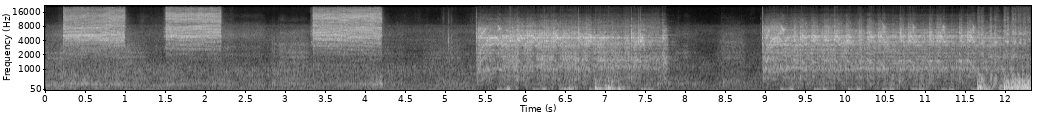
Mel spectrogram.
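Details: Honda Shadow 1100 sat for years, old fuel removed, fresh battery, carburetor cleaner used: starter spins fast and strong in repeated bursts with pauses; healthy cranking, attempting first fire.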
